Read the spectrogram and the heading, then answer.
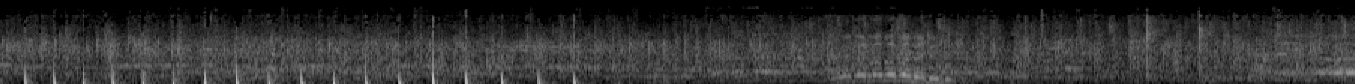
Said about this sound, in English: Would somebody really clap your hands to Jesus? Would you shout unto the Lord?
